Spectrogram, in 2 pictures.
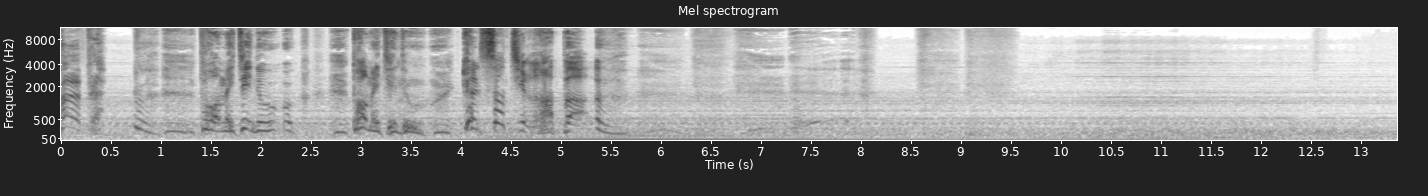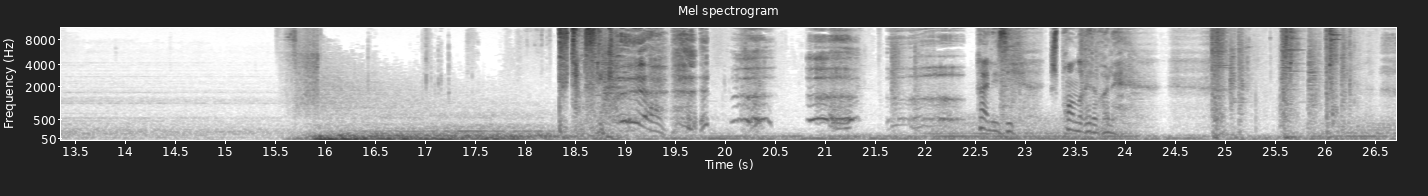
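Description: A woman speaks tensely.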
